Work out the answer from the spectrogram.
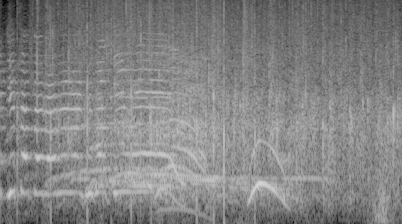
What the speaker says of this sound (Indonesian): Kita kan tepuk tangan buat Narji, tanda Narji Najis.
